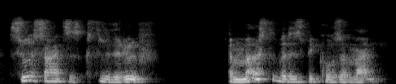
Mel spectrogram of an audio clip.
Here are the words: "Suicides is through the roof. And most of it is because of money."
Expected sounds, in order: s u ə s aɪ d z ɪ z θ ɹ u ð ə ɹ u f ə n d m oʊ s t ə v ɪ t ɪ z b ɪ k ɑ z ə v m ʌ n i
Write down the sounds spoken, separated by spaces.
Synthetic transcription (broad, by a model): s u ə s aɪ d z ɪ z θ ɹ u ð ə ɹ u f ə n m oʊ s t ə v ɪ t ɪ z b ɪ k ɑ z ə v m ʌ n i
